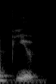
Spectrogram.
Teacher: that has a long u with a stop t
